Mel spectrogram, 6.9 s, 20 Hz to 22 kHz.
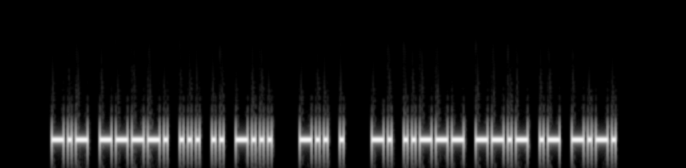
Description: Morse code, heard as a keyed tone, about 32 wpm, 700 Hz. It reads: K9SIB DE N2QAC
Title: USA Callsign DE Callsign - 5 Characters - 30wpm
